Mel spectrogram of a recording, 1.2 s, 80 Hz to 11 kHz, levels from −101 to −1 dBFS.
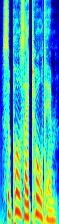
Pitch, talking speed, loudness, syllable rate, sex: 190 Hz, 200 wpm, -18 LUFS, 5.5 syllables/s, female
